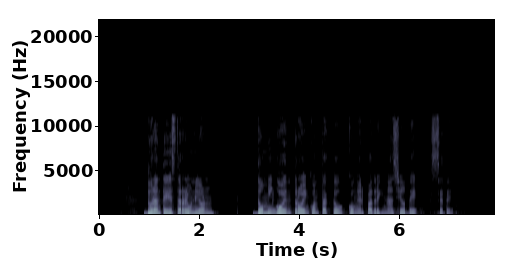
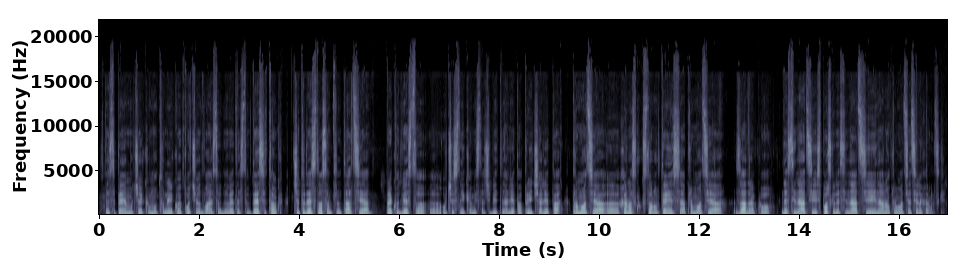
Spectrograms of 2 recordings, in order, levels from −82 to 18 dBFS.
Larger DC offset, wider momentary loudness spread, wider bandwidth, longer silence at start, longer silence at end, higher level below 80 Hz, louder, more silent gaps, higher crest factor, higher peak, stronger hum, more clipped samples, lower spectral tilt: neither; first, 17 LU vs 9 LU; second, 11.5 kHz vs 19.5 kHz; first, 0.9 s vs 0.1 s; first, 0.85 s vs 0.1 s; second, -72 dBFS vs -48 dBFS; second, -32 LUFS vs -23 LUFS; neither; about the same, 18 dB vs 22 dB; second, -16 dBFS vs -2 dBFS; neither; neither; first, -7.5 dB/octave vs -4.5 dB/octave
